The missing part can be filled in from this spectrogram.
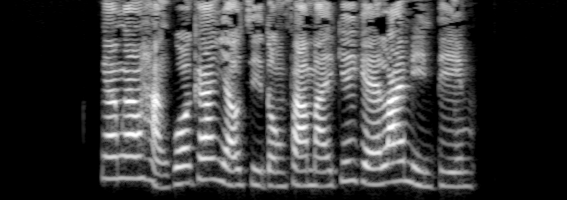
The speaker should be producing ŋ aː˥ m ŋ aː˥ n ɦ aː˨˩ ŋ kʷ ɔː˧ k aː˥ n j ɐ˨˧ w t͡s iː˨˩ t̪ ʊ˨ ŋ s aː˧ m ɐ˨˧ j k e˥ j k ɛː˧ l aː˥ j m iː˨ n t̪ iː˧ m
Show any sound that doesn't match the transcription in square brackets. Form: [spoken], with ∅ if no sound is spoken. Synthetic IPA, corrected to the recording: ŋ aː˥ m ŋ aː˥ [m] ɦ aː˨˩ ŋ kʷ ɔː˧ k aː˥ n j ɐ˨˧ w t͡s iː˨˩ t̪ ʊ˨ ŋ [f] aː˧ m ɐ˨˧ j k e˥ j k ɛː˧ l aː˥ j m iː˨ n t̪ iː˧ m

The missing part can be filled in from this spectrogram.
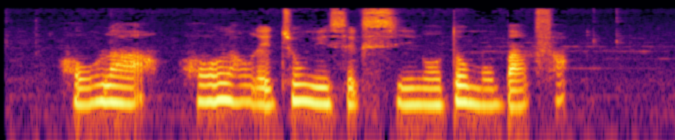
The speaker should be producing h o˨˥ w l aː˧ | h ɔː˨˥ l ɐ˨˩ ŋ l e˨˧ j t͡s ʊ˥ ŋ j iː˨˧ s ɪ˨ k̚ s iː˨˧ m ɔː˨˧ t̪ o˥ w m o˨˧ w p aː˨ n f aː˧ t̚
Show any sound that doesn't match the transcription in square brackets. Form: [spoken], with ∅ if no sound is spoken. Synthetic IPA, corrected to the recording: h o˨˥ w l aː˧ | h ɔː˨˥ l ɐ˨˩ ŋ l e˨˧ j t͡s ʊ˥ ŋ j iː˨˧ s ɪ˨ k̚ s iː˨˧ [ŋ] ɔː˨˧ t̪ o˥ w m o˨˧ w p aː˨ n f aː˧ t̚

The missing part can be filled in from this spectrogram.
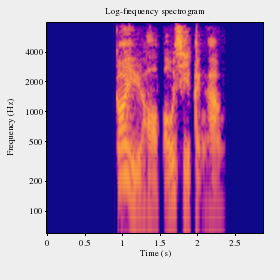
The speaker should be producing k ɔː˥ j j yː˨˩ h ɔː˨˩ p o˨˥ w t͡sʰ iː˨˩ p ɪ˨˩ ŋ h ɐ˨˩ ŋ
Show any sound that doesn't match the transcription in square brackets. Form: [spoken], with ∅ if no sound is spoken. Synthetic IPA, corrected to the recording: k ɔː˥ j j yː˨˩ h ɔː˨˩ p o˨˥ w t͡sʰ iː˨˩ [pʰ] ɪ˨˩ ŋ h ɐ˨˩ ŋ

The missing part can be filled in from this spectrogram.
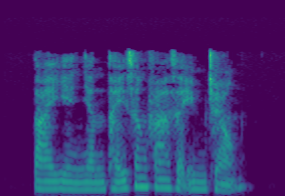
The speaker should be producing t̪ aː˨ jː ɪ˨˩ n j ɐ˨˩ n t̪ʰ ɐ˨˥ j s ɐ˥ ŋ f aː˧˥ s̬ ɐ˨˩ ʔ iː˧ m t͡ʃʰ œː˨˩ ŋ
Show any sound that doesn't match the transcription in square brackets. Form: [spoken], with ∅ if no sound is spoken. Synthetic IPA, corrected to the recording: t̪ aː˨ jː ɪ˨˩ n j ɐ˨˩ n t̪ʰ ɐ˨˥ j s ɐ˥ ŋ f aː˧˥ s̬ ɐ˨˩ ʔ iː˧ m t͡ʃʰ œː˨˩ ŋ

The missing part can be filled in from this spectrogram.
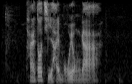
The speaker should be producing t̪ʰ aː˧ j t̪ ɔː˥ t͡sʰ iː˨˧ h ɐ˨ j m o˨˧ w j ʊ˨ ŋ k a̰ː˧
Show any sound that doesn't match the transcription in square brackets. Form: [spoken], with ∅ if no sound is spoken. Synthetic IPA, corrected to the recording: t̪ʰ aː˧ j t̪ ɔː˥ t͡sʰ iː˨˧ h ɐ˨ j m o˨˧ w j ʊ˨ ŋ k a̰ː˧

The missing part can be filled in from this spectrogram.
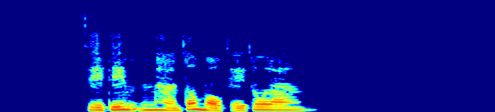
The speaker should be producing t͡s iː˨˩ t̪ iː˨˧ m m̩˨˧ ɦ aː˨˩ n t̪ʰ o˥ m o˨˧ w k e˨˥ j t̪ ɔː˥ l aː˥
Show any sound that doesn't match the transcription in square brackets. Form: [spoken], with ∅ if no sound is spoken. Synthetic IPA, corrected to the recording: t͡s iː˨˩ t̪ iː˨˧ m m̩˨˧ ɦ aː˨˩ n [t̪] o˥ m o˨˧ w k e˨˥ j t̪ ɔː˥ l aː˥

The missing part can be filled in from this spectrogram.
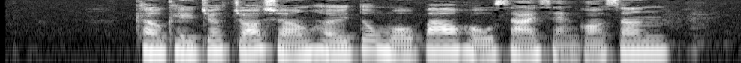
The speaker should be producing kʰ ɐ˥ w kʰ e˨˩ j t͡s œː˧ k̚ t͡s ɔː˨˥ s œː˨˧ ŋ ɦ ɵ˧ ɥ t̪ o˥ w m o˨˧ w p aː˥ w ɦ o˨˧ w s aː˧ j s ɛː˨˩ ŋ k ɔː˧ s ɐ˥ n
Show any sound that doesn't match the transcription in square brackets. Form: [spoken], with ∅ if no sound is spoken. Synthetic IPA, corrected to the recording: kʰ [ɐ˨˩] w kʰ e˨˩ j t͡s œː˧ k̚ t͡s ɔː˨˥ s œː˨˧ ŋ ɦ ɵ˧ ɥ t̪ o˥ w m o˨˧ w p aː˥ w ɦ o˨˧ w s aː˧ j s ɛː˨˩ ŋ k ɔː˧ s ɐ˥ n

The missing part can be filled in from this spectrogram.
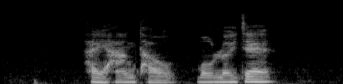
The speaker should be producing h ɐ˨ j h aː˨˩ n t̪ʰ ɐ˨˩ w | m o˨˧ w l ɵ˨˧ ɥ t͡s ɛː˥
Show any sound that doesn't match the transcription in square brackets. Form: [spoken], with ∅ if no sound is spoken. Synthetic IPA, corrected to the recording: h ɐ˨ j h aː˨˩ [ŋ] t̪ʰ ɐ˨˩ w | m o˨˧ w l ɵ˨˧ ɥ t͡s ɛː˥

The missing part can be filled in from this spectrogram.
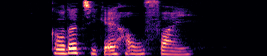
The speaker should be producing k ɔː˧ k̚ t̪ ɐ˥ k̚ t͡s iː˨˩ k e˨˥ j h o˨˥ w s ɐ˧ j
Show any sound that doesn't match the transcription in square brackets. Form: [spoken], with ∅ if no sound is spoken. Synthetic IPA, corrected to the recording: k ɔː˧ k̚ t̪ ɐ˥ k̚ t͡s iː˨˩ k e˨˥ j h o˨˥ w [f] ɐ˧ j

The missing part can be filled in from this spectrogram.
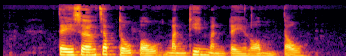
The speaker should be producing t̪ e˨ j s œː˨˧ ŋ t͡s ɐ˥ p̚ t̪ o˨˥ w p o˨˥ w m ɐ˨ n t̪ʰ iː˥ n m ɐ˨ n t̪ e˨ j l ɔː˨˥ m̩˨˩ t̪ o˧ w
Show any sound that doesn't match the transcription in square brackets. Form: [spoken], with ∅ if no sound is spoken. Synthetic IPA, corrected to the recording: t̪ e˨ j s œː˨˧ ŋ t͡s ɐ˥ p̚ t̪ o˨˥ w p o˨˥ w m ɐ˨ n t̪ʰ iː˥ n m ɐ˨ n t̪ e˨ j l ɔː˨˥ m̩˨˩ t̪ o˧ w

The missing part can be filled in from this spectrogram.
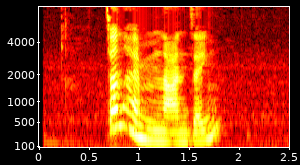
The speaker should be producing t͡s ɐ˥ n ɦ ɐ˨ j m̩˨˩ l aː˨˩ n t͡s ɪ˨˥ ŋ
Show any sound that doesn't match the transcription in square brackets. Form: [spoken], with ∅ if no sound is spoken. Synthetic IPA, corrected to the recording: t͡s ɐ˥ n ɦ ɐ˨ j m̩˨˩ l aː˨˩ n t͡s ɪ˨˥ ŋ

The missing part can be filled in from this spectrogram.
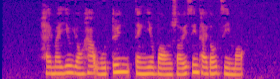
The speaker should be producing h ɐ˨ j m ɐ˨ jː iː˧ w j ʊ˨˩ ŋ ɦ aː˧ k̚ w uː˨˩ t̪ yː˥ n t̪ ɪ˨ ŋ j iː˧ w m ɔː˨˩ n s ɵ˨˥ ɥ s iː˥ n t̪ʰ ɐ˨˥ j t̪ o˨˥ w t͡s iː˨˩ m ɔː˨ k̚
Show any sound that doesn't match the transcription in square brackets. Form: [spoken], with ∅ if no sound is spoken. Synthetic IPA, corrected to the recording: h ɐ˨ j m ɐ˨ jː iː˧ w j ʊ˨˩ ŋ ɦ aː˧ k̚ w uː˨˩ t̪ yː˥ n t̪ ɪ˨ ŋ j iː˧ w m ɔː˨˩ [ŋ] s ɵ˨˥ ɥ s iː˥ n t̪ʰ ɐ˨˥ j t̪ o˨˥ w t͡s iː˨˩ m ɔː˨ k̚

